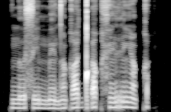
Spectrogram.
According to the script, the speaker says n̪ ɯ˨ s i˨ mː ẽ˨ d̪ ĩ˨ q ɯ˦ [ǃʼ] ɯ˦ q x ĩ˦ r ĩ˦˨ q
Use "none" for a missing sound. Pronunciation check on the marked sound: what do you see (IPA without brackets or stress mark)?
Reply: ǃʼ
